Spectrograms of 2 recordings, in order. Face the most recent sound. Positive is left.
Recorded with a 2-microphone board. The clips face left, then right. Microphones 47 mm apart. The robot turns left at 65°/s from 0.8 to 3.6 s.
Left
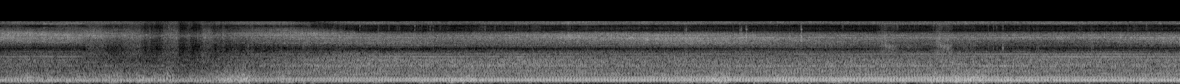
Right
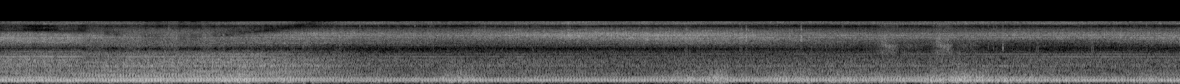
turn(degrees=150)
